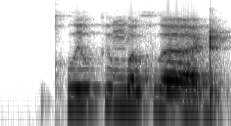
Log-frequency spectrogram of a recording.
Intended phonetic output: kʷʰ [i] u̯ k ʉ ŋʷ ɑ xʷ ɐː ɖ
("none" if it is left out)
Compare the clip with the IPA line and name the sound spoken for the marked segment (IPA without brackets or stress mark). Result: e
